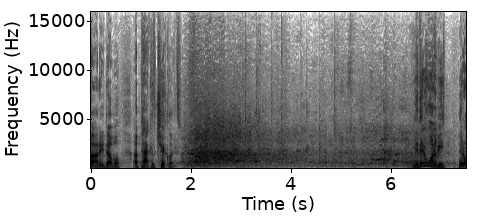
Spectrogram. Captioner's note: laughter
